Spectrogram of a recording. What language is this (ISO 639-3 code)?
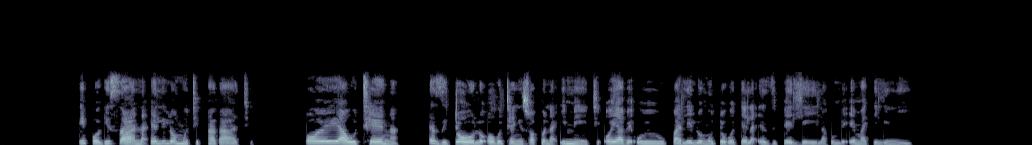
nde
